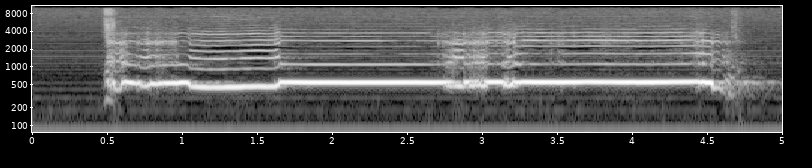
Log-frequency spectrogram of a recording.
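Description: Shofar ram's horn blown in one long sustained blast of about four seconds, a loud, buzzy tone with strong harmonics that steps up slightly in pitch early on and wavers before breaking off.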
